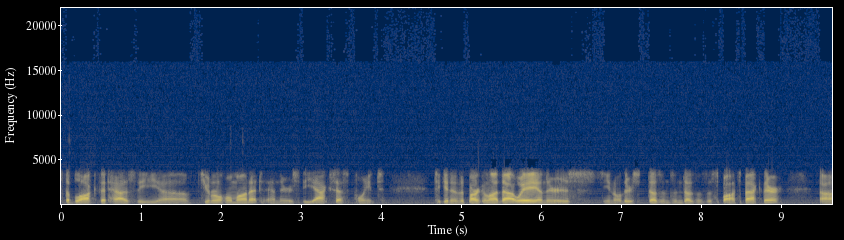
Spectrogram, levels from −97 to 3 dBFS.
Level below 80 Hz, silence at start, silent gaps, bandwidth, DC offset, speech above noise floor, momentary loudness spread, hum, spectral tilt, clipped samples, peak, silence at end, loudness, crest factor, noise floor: -68 dBFS; 0.05 s; none; 4.3 kHz; under 0.1%; 31 dB; 18 LU; none; -5.5 dB/octave; under 0.1%; -6 dBFS; 0 s; -23 LUFS; 18 dB; -55 dBFS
